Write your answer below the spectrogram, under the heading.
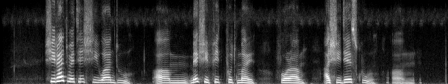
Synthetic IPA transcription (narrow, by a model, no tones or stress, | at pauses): ʃiɹaɪtwetĩnʃiwãndu | ʌmːekʃifit̚pʰutmãɪn | fɔɹʌm | ʔaʃideskʰul | ʌ̰m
